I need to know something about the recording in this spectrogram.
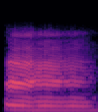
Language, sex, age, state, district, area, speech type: Tamil, male, 18-30, Tamil Nadu, Krishnagiri, rural, conversation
